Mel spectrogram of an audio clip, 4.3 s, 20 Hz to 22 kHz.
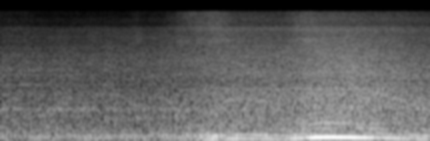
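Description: Hyundai i40's 2.0-litre four-cylinder engine, heard from inside the cabin, revved once in park. It idles low at first, then about halfway through the pitch climbs quickly, holds near its loudest for under a second and drops back toward idle near the end.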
